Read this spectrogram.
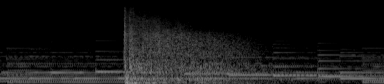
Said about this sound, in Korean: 그 말이 끝난과 동시에 허공을 가르는 총소리가 들려왔다.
